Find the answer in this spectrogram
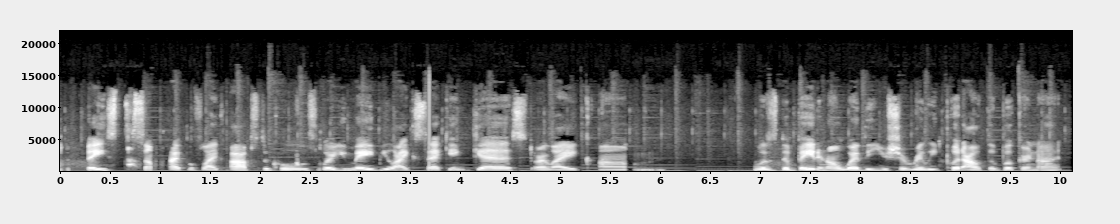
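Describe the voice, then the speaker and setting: A woman's voice: on the low side, flat delivery, a little slow, faint music behind. A woman hosting a casual interview, chatty and laid-back. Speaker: podcast host.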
